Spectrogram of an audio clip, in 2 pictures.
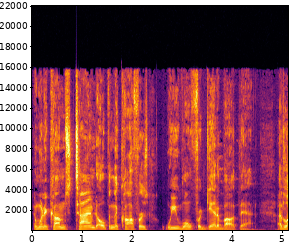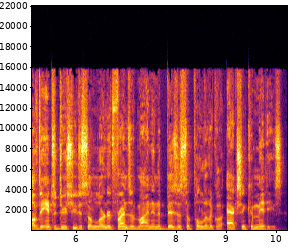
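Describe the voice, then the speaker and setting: A man's voice: on the low side, animated, normal speed, lightly acted. A man playing a jovial, scheming political chief of staff in an audio drama, with a glib, jocular, theatrical manner. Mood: grandly pleased.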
